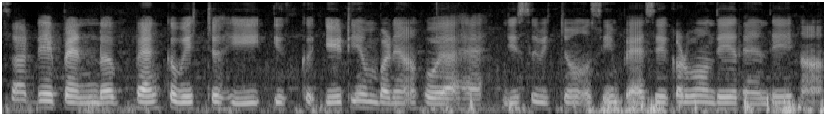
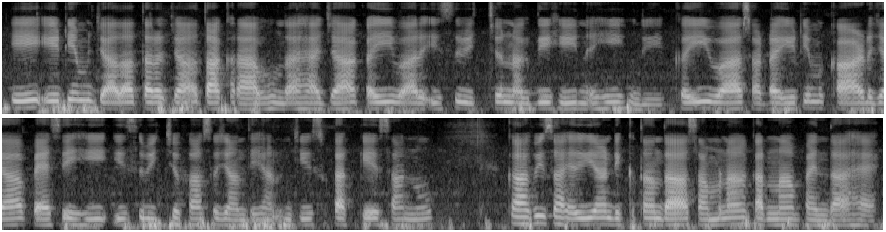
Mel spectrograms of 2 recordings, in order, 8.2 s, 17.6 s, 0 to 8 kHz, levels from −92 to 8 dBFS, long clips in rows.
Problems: background sounds at intervals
